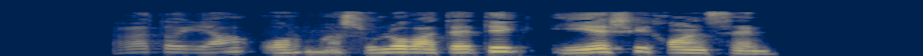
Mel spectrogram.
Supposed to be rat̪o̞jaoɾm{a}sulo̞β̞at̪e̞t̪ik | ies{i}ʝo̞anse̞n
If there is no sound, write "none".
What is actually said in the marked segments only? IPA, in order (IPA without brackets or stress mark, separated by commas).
a, i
